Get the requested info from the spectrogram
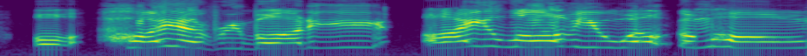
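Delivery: slow, drawn-out voice of a talking dog. Showing the voice used when pretending the dog is a person: Chester voice. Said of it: "I do this really good Chester voice".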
